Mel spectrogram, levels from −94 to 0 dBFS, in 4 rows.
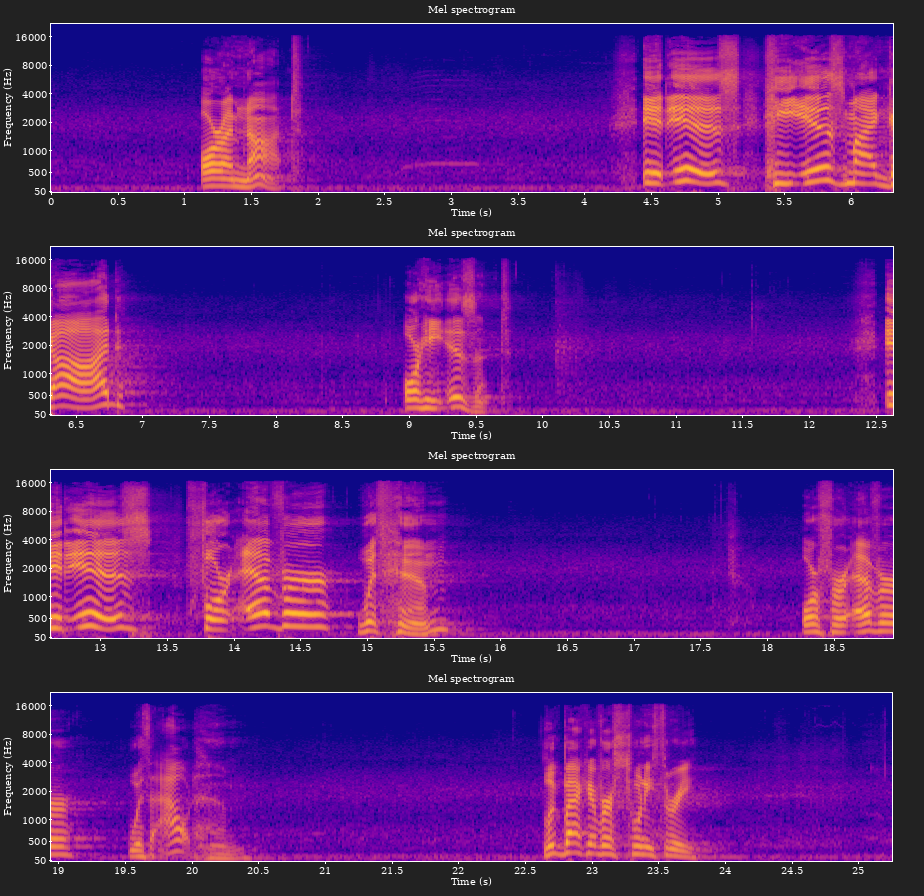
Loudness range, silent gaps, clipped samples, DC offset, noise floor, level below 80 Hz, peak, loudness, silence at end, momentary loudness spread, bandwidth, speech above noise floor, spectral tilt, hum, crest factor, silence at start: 11 LU; none; under 0.1%; under 0.1%; -59 dBFS; -64 dBFS; -4 dBFS; -20 LUFS; 1.45 s; 18 LU; 17 kHz; 38 dB; -2.5 dB/octave; none; 20 dB; 1.15 s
